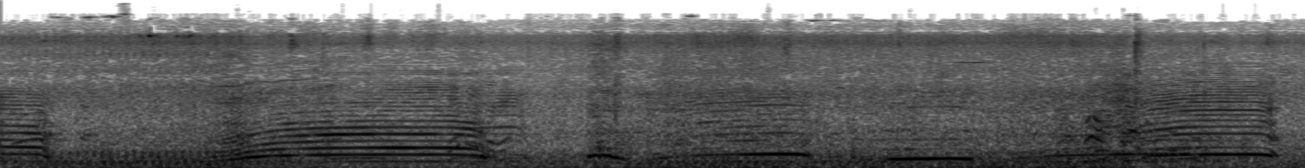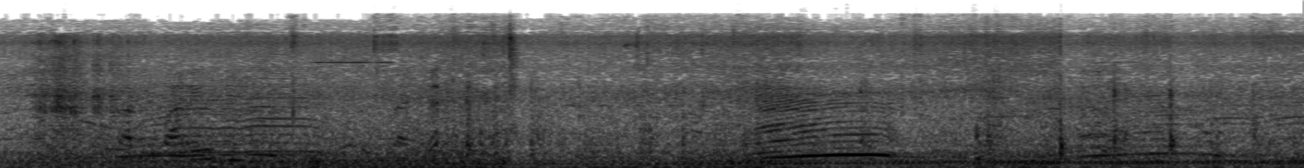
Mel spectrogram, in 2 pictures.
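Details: Jumbo-sized cattle arriving by truck at an Indonesian farm, kept untethered; deep, drawn-out moos with arching harmonics repeat and overlap from several animals, over constant engine rumble and men talking.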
